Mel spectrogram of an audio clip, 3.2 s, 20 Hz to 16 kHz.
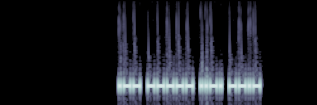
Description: Morse code, heard as a keyed tone, about 49 wpm, 700 Hz. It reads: W0FQ
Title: USA Call Signs - 4x Character Spacing - 50wpm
